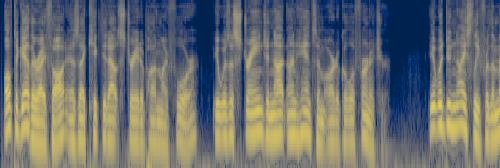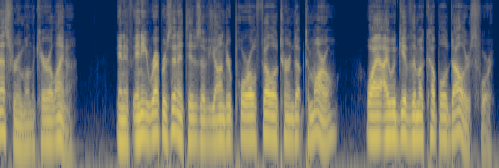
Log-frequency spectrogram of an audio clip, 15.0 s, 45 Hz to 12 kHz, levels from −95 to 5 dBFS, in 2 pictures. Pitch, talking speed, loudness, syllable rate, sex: 125 Hz, 220 wpm, -17 LUFS, 6.7 syllables/s, male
